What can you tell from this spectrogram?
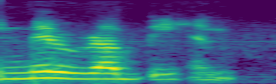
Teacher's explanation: If it's a ra mushaddad or a la mushaddad after a noon sakin, then the noon sakin will not be pronounced, so you wouldn't pronounce that nasal sound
